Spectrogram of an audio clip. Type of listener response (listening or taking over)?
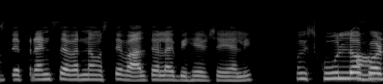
listening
